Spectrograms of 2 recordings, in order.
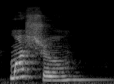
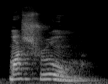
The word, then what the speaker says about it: mushroom: که هر دو درسته You can either say mushroom or mushroom Once again, mushroom هم میتونید اوی کوتاه بگید هم کشیده mushroom The next word is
